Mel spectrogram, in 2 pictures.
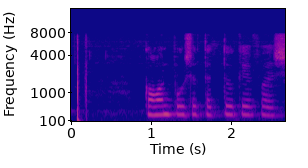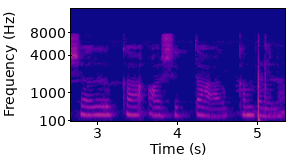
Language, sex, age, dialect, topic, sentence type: Bhojpuri, female, 25-30, Southern / Standard, agriculture, question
